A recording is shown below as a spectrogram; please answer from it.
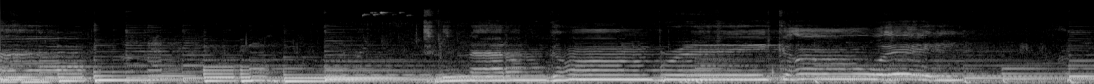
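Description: Live acoustic guitar music with a voice holding long, wavering notes over the guitar.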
